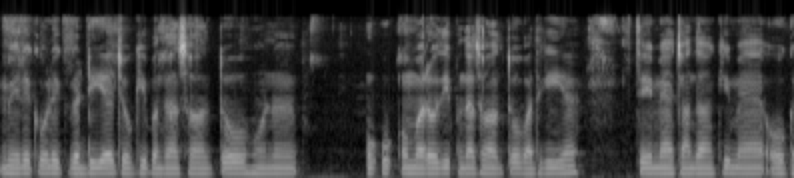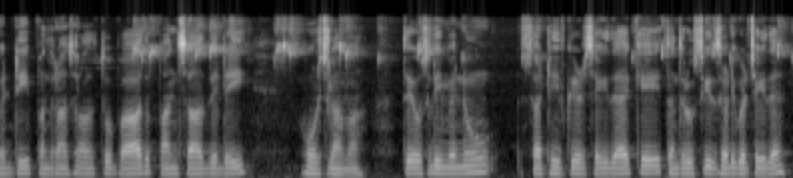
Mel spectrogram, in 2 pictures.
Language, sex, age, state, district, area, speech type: Punjabi, male, 18-30, Punjab, Ludhiana, urban, spontaneous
